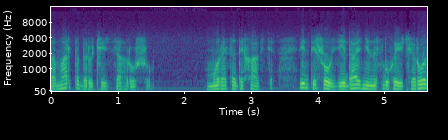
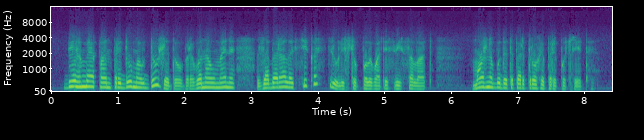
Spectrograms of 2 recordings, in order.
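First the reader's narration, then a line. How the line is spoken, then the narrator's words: Exclaimed. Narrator (Ukrainian): Роза вигукнула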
